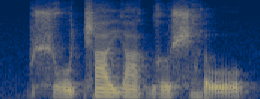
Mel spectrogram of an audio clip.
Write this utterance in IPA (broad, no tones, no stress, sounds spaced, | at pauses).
ʃ o c a j a ɡ ɵ ʃ a̤ ɾ o̰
